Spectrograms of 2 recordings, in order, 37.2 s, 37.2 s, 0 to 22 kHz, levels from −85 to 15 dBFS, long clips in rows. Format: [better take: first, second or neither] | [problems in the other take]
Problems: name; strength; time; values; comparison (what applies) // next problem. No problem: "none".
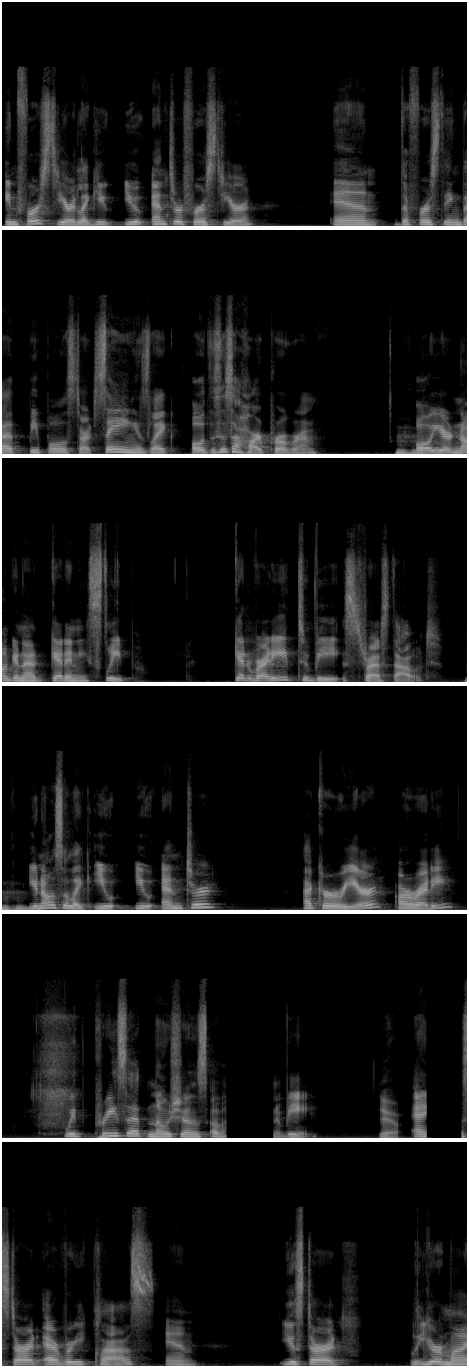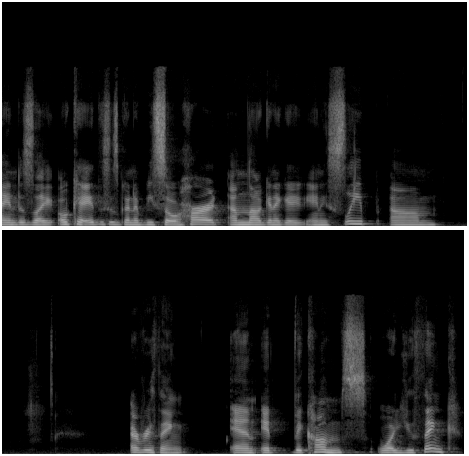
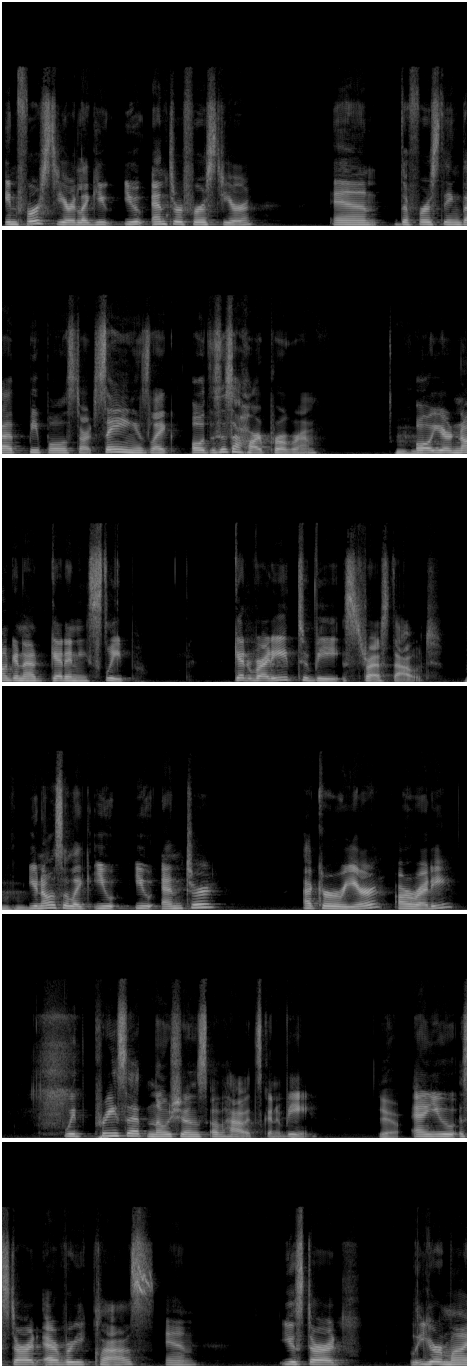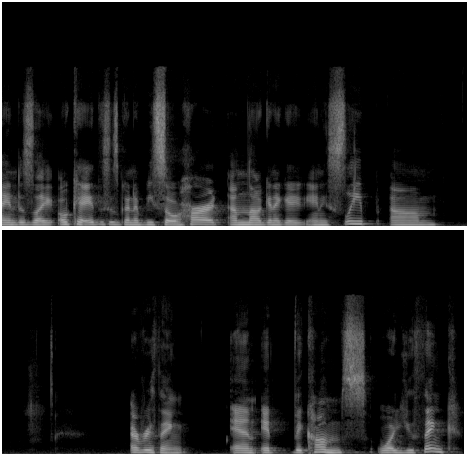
second | audio cutting out; at 21 s and at 23 s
